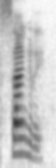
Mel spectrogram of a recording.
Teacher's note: la nasal tiene articulación velar por causa de la g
